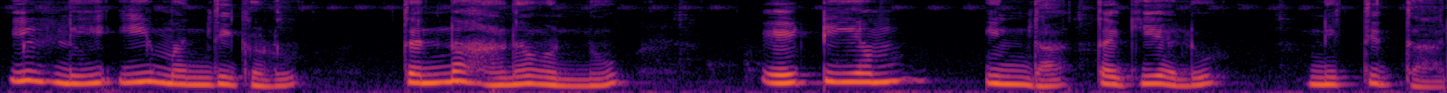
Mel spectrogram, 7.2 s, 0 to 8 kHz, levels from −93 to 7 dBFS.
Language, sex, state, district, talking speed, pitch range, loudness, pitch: Kannada, female, Karnataka, Mysore, 75 wpm, 190-245 Hz, -35 LUFS, 215 Hz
